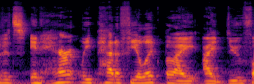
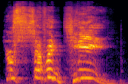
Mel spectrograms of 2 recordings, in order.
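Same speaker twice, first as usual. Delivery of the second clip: outraged shout; 8 dB louder, slower than usual. Shown as a demonstration. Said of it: "Is that better?".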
